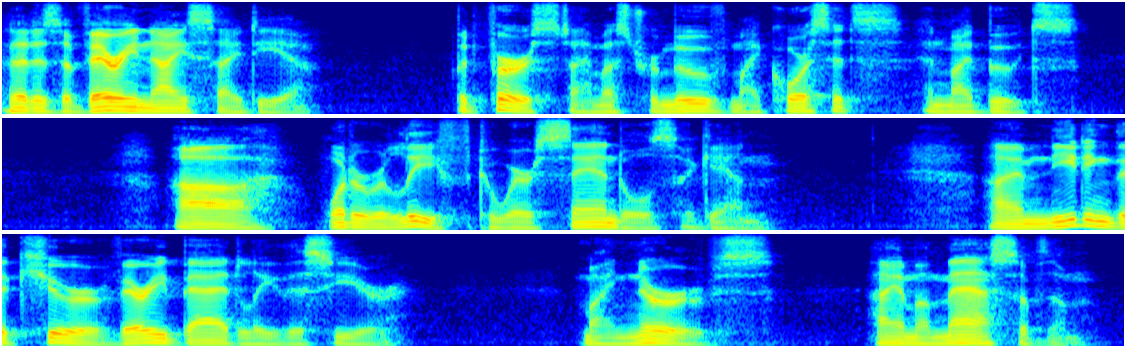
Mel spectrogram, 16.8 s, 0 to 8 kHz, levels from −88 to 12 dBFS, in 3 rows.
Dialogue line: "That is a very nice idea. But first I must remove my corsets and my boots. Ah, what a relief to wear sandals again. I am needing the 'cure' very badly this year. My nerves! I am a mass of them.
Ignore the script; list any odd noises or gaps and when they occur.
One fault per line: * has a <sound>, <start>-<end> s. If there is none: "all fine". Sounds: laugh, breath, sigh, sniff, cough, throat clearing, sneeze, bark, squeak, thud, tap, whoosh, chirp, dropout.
all fine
